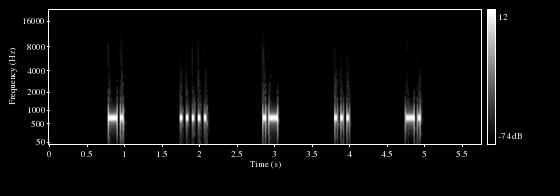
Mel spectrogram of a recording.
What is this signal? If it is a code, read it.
Morse code, heard as a keyed tone, about 30 wpm, spaced as for 10 wpm, 700 Hz. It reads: N5ASN
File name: Lesson 16g - Letter c - Call Signs 30wpm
